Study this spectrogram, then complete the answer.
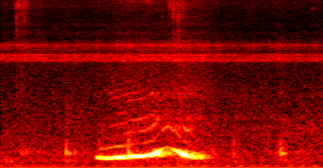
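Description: A woman slurps noodles loudly.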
